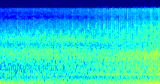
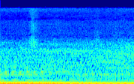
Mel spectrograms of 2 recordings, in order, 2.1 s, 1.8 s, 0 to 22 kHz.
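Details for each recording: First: Figaro 989cc turbocharged gas engine at idle: fast even diesel-like ticking clatter; suspected loose valve lash, valve cover to be pulled for adjustment. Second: oh it sounds so smooth oh my goodness no more clattering I don't even recognize it totally different car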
